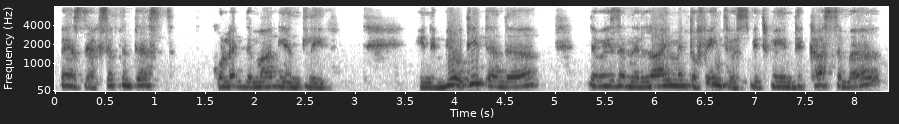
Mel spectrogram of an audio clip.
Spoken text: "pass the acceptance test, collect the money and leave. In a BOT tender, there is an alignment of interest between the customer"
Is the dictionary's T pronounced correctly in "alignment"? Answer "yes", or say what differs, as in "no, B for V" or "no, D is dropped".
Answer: yes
